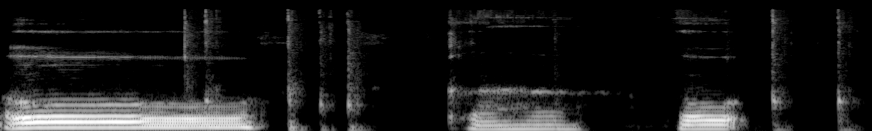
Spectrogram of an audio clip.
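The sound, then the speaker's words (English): Typing on a computer keyboard: a few quick, sharp key clicks in short bursts, heard between stretches of a voice. “Let me type that in real quick.”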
